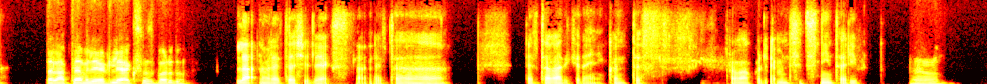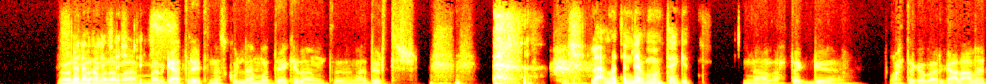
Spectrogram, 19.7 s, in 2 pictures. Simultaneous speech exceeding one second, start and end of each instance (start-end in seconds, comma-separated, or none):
10.5-11.7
